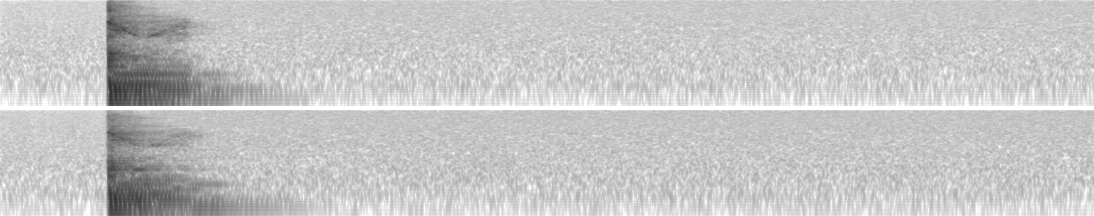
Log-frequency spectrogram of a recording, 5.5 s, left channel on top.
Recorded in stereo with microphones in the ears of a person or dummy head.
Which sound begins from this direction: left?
A clunk, at 0.5 s.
